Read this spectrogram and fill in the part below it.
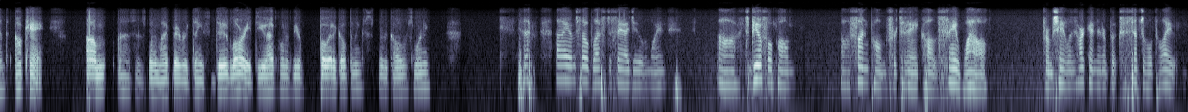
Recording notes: ACIM Daily Conference Call.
